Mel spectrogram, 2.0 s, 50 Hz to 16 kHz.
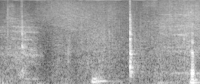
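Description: Hands handling an Elna eXplore 220 sewing machine: soft rubbing and a few light clicks as its parts are felt over.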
